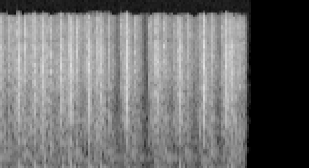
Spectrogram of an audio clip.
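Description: A typing sound effect: a quick run of key clacks, about ten a second, that stops abruptly near the end.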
